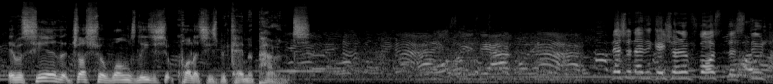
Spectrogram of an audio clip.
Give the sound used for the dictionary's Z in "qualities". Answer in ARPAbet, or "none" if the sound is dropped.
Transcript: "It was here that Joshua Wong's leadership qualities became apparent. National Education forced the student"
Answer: Z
